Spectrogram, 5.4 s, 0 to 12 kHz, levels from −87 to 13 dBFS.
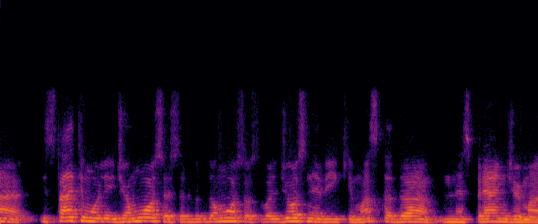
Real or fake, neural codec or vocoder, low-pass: real; none; 7.2 kHz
